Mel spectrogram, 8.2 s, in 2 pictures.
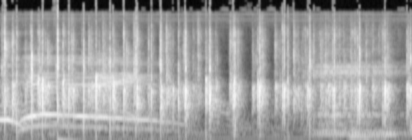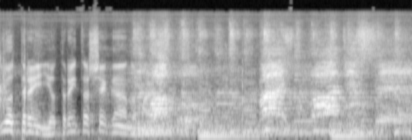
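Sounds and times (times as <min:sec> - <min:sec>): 
applause: 0:00.0 - 0:04.3
speech: 0:04.2 - 0:08.1.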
